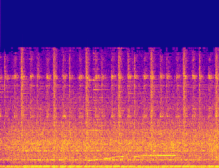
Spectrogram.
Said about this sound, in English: Always nice to hear a bike that you've never owned before start up first time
